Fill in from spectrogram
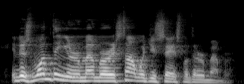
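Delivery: quick run-through without a break; rushed, no pauses. Shown as a demonstration. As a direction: rattle it off in one go. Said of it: "As opposed to".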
